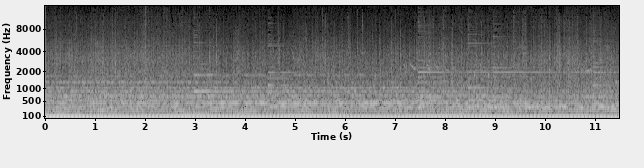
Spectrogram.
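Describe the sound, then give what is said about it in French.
Steady rain falls continuously with an even, unbroken hiss, joined by a low sustained hum. There are no voices and no distinct pauses throughout. “Concentrez-vous sur le bruit de la pluie. Ce murmure régulier qui semble créer une bulle protectrice.”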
